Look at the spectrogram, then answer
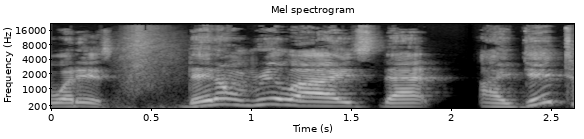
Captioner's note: air whooshes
